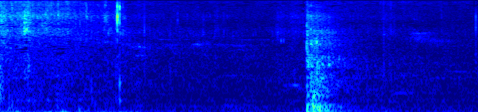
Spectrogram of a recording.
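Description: A single sharp knock about one and a half seconds in, with a faint click at the start, over quiet outdoor background.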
